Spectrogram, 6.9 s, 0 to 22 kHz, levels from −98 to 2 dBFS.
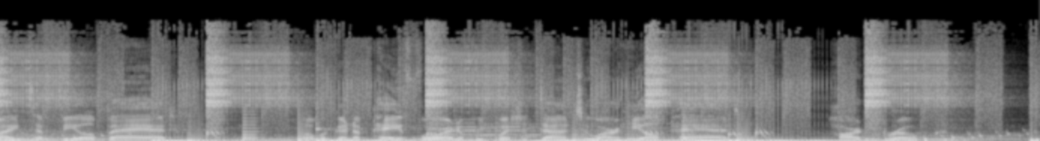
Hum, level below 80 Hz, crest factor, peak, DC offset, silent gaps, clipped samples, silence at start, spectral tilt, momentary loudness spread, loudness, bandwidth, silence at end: none; -20 dBFS; 14 dB; -2 dBFS; under 0.1%; none; under 0.1%; 0 s; -4 dB/octave; 7 LU; -17 LUFS; 19 kHz; 0 s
